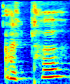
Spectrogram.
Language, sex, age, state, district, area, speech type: Odia, female, 60+, Odisha, Cuttack, urban, read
